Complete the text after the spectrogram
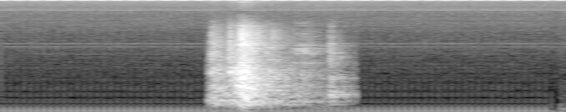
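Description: A door opens with a rattle.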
